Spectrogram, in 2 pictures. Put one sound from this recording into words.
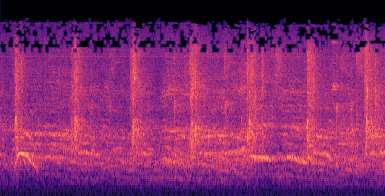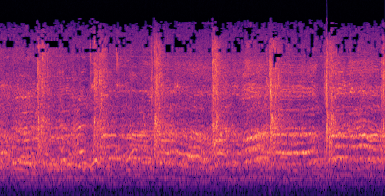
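A group of men claps in a steady rhythm.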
